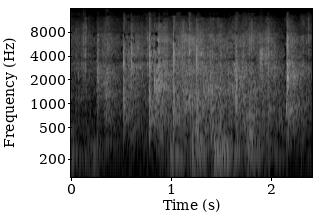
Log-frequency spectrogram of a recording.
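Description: Scattered hand clapping from a small audience, a dense run of irregular claps.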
